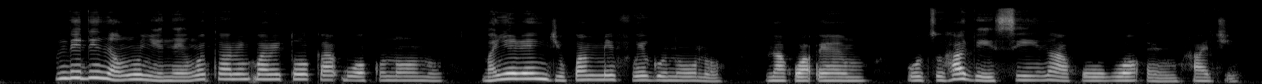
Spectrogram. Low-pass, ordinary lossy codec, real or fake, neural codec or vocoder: 14.4 kHz; none; fake; codec, 32 kHz, 1.9 kbps, SNAC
